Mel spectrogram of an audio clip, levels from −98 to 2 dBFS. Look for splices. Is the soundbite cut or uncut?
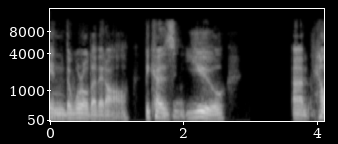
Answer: uncut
